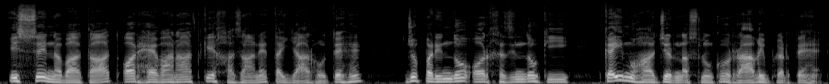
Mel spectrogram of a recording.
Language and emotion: Urdu, neutral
